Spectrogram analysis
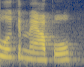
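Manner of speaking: ordinary talk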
